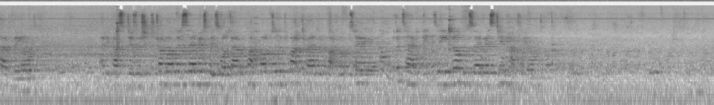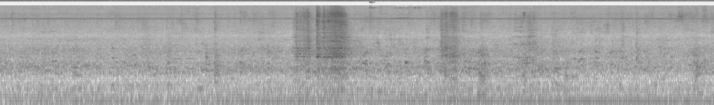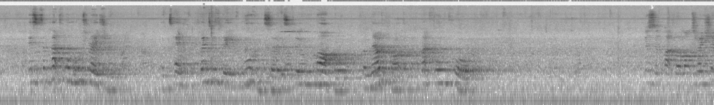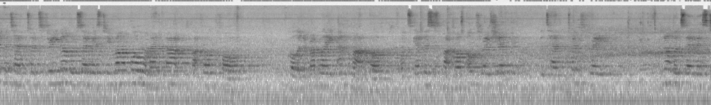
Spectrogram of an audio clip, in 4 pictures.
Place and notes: A cold Saturday morning, drinking coffee, waiting for train.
